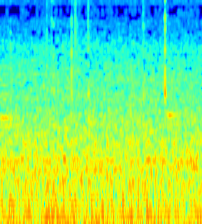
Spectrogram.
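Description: Steady low rumble of a car's interior, engine and road noise, with a few faint short ticks.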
